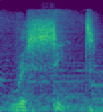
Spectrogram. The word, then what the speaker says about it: receipt: also really tricky so this one receip receipt so it's the P that's silent and that receipt is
